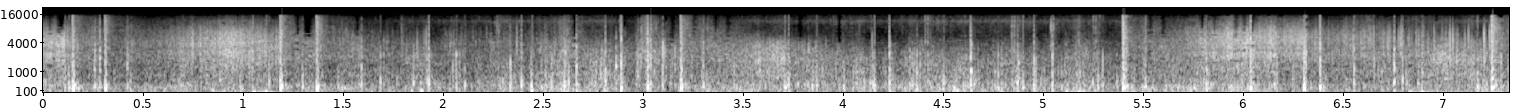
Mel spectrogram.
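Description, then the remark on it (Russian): A dense, continuous barrage of fireworks bursting in the dark at night, with rapid overlapping pops and crackles over a steady rumble. Loud and unbroken throughout, with no voices. “Должно быть видно только салюты, в принципе.”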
